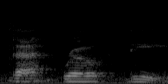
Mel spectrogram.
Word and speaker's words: parity: 3 syllables. Parody.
